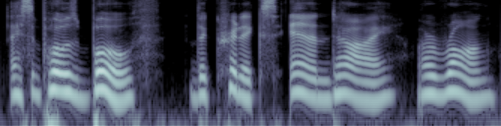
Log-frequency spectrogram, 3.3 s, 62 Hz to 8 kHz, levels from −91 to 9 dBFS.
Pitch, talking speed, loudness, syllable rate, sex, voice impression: 200 Hz, 125 wpm, -19 LUFS, 4.6 syllables/s, female, feminine, adult-like, tensed, slightly bright, clear, fluent, intellectual, slightly friendly, elegant, slightly strict, slightly sharp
